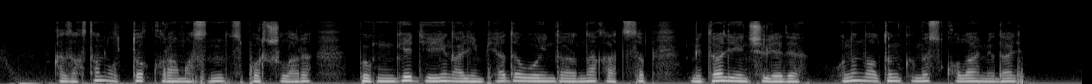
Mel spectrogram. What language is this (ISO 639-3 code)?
kaz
